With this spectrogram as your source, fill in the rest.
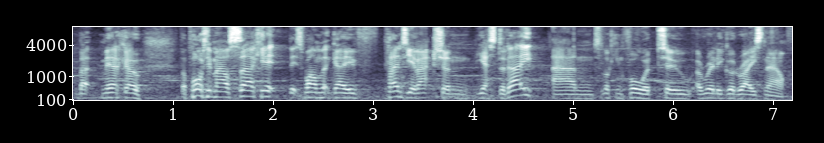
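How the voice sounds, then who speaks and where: A man commentating on a motor race from a commentary booth, explaining the rules in a measured, informative way. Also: medium pitch.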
